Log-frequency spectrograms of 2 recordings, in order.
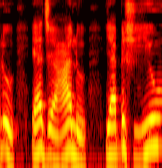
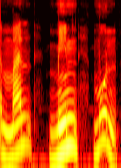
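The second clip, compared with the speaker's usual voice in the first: মান মিন মুন called out much louder, মিন peaked then falling; loud summary drill; 8 dB louder, slower than usual. Shown as a demonstration. Teacher summing up the vowel drill, loud and clear. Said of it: "জবরতে আকার হিসাবে ধরবেন".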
